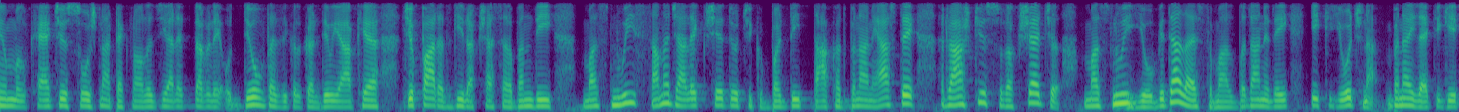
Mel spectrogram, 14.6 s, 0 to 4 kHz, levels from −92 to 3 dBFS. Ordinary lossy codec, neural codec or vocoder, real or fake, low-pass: none; codec, 16 kHz, 0.5 kbps, X-Codec, HuBERT features, trained on LibriSpeech; fake; 3.6 kHz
